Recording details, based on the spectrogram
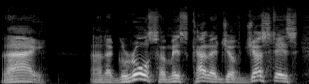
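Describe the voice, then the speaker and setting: A man's voice: medium pitch, big pitch swings, a little slow, a bit bright, no room sound, clean studio sound. A man voicing a feverish, cunning male ship's engineer with a broad Scottish accent. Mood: gruff. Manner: broad dialect, stubborn and sly.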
